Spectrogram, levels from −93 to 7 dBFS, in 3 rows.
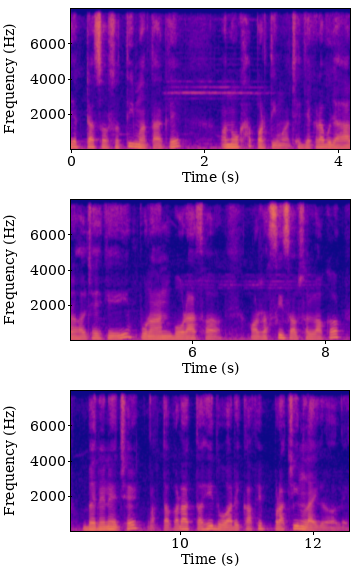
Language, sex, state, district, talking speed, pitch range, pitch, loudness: Hindi, male, Bihar, Muzaffarpur, 135 wpm, 120-140 Hz, 130 Hz, -32 LUFS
